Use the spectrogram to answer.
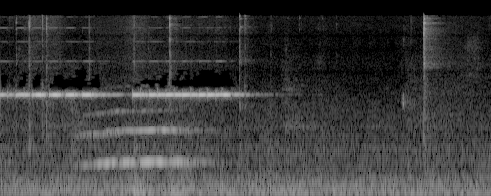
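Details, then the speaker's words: A short burst of high electronic beeping from an apnoea alert monitoring breathing in Rosie, a whippet dog under light general anaesthesia for dental cleaning. "so that people you heard there's what's called the app alert so that's the thing that we use to try and check their check their breathing"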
